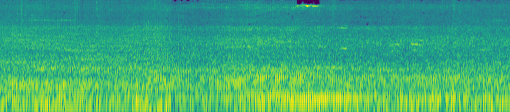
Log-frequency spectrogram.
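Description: Mixed road traffic at a busy city street: cars, motorbikes and motorbike tuk-tuks driving past, a steady blend of engine noise with no single vehicle standing out.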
